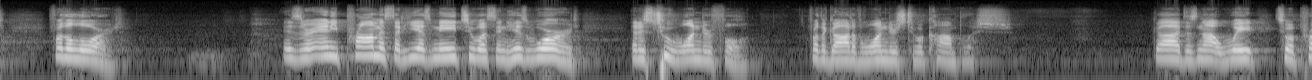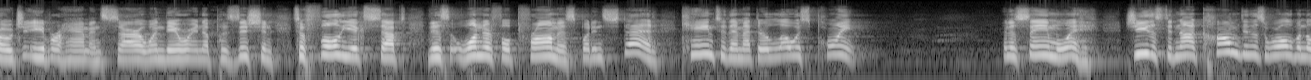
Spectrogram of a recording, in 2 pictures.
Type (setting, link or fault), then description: setting, large echoing room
